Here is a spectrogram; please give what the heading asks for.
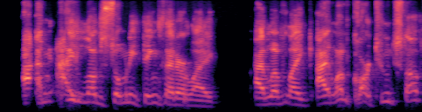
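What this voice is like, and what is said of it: Worn-out, strained voice. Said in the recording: “This is why my voice is done.”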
